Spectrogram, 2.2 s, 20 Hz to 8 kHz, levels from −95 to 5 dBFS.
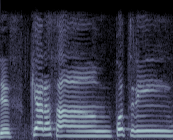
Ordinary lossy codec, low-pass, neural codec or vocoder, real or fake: Opus, 64 kbps; 7.2 kHz; none; real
